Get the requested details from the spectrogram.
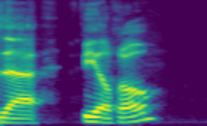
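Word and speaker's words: Fiorot: So they are just like, just go with Fior. It's fine. This is acceptable. We just don't want people tripping over it. But it is Fioro. People, if you can, if you can roll your R's a little bit too, it'd be nice.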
